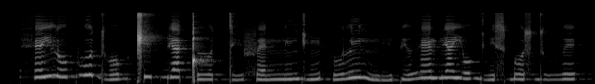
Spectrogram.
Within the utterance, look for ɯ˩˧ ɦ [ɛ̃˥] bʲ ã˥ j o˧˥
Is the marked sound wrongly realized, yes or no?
no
